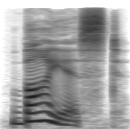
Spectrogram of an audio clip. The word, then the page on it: biased: báiəst; バイアスト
